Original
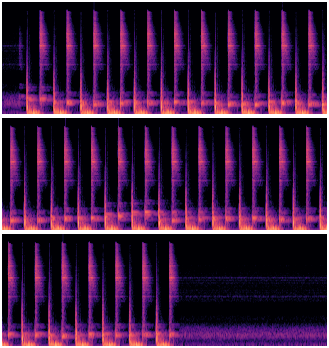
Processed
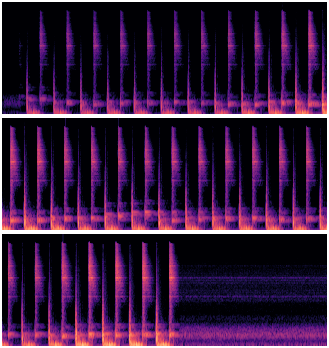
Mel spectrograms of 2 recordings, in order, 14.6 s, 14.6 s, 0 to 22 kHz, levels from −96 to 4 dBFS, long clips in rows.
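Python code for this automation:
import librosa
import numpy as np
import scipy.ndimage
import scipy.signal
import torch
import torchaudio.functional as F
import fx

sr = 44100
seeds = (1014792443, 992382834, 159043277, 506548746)

y = fx.gain(x, sr, db=fx.line((3.05, -16.0), (4.16, -7.5), (4.91, 2.0), (5.45, 2.0), (5.93, -4.0), (10.35, -4.0), (10.92, 6.0)))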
